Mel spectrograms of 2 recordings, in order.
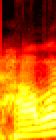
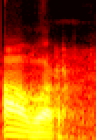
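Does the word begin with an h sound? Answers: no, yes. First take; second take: yes; no. First: The word starts with an audible h sound. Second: The word starts with a vowel, no h. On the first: The speaker calls it wrong. "हावर नहीं पढ़ना है" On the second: The speaker calls it right. "तो एच silent रहेगा"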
